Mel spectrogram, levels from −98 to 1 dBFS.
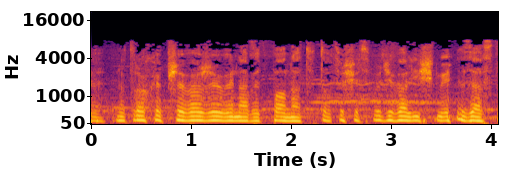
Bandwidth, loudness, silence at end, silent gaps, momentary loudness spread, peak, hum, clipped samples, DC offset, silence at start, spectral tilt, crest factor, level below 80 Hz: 8 kHz; -13 LUFS; 0 s; none; 7 LU; -2 dBFS; none; under 0.1%; under 0.1%; 0 s; -6 dB/octave; 12 dB; -42 dBFS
